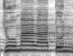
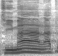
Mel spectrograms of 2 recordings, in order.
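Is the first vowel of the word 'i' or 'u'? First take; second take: u; i. First: The first syllable has the vowel 'u'. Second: The first syllable has the vowel 'i'. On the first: "Yakub membacanya bidomil jim" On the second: "bukan jimalatun"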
